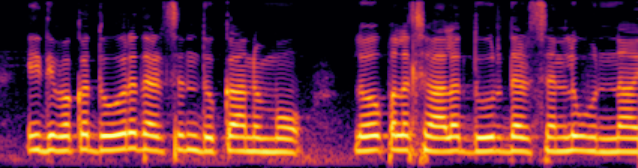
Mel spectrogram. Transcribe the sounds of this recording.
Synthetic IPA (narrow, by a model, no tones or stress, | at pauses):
id̪iɔkɐd̪uːɾɐd̪ɐɾʃɐnɐd̪ukaːnɐmu | lɔːpɐlɐt͡ʃaːlaːd̪uːɾɐd̪ɐɾʃɐnɐluːnːaː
